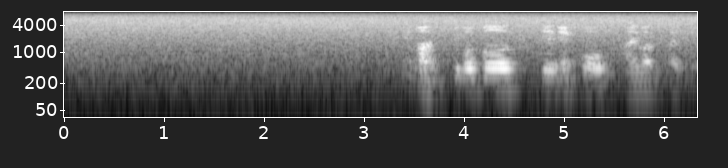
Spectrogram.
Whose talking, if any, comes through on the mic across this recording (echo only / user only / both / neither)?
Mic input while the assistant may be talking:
user only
